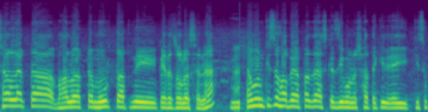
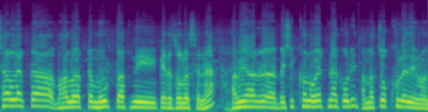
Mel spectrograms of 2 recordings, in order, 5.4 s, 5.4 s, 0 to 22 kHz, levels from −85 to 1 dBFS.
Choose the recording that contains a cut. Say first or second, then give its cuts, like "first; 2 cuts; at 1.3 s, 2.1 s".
second; 2 cuts; at 2.8 s, 4.4 s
